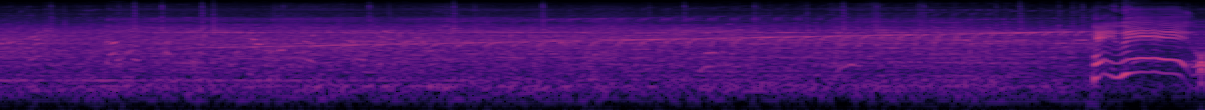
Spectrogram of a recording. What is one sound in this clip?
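A rising electronic tone builds steadily from a game machine.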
